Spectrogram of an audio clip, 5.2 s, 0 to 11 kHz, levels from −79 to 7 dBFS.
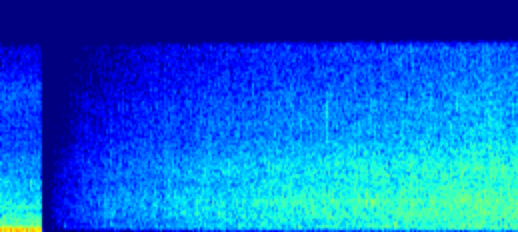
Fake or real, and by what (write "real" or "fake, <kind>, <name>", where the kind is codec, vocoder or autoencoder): real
